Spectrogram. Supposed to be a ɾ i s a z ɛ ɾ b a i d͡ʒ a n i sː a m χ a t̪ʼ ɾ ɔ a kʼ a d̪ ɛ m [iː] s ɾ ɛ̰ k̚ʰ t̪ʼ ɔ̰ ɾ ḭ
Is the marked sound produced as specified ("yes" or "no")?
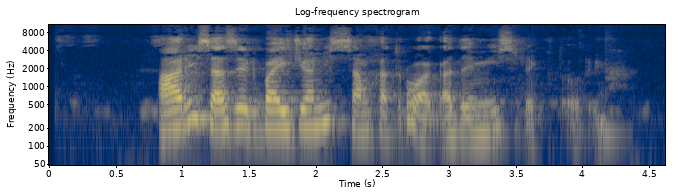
yes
